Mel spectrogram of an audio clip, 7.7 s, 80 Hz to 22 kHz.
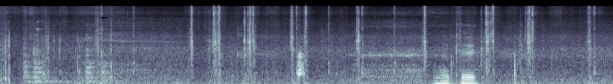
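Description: Keys jangle and click in the ignition of a 2013 Ford F150 with a fault, with brief mechanical clunks as the key turns, but the engine never catches; someone speaks briefly over the close handling noises.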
